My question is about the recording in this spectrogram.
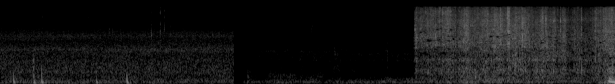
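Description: Dry beech leaf litter rustling and crackling as a hand pushes through it around a porcino, loud from about two-thirds in. Before that there are only a few faint clicks.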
